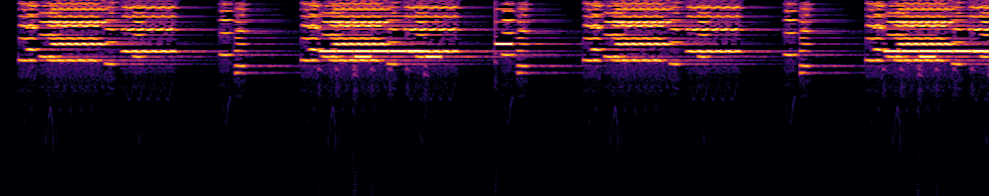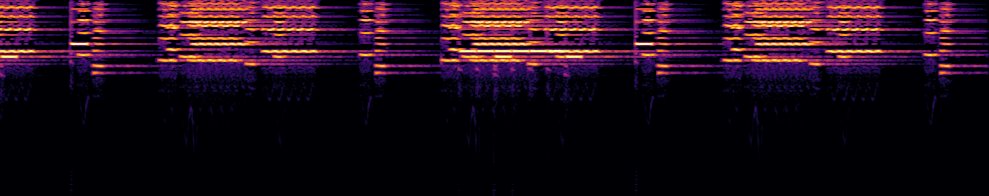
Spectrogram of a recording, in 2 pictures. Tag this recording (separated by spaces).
birds cartoon-sfx electric electronic for-animation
